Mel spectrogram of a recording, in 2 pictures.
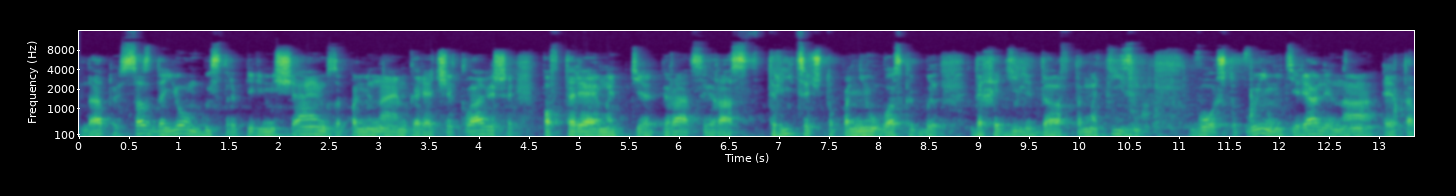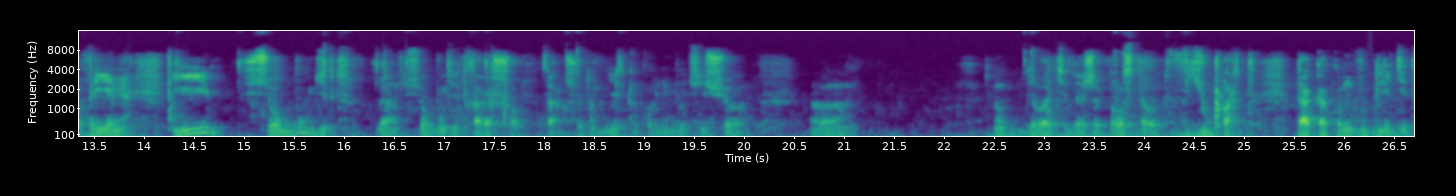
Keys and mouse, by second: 14.4-14.9 middle drag, 16.0-16.3 shift+middle drag, 16.6-17.0 middle drag, 17.2 shift+middle click, 18.2-26.2 drag.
